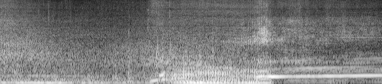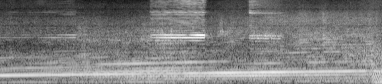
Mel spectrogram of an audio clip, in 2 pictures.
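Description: Lamborghini supercar engine at full throttle: a deep rumble as it approaches, a sudden drop in pitch as it goes past about two and a half seconds in, then a steadily rising engine note as it accelerates away.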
